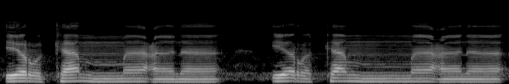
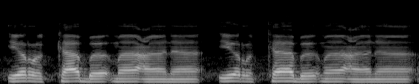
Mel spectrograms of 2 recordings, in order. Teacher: masukkan terus huruf ba ke dalam huruf mim secara sempurna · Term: idgham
